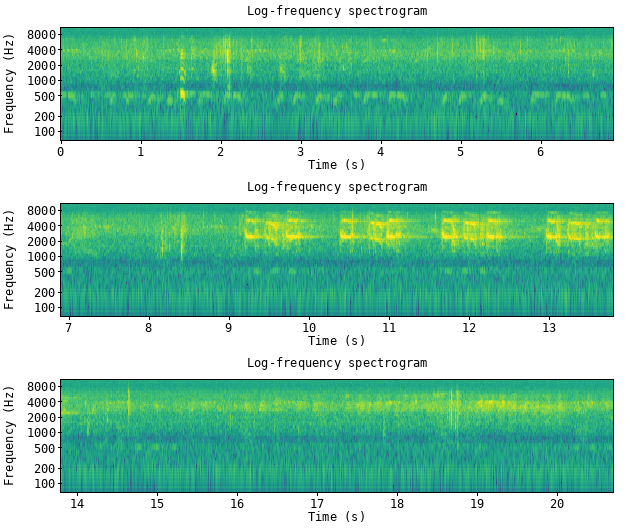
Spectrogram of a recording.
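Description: Wild birds calling: scattered chirps, then one bird repeats the same short call phrase four times, about one a second, midway through, over a faint steady hiss.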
